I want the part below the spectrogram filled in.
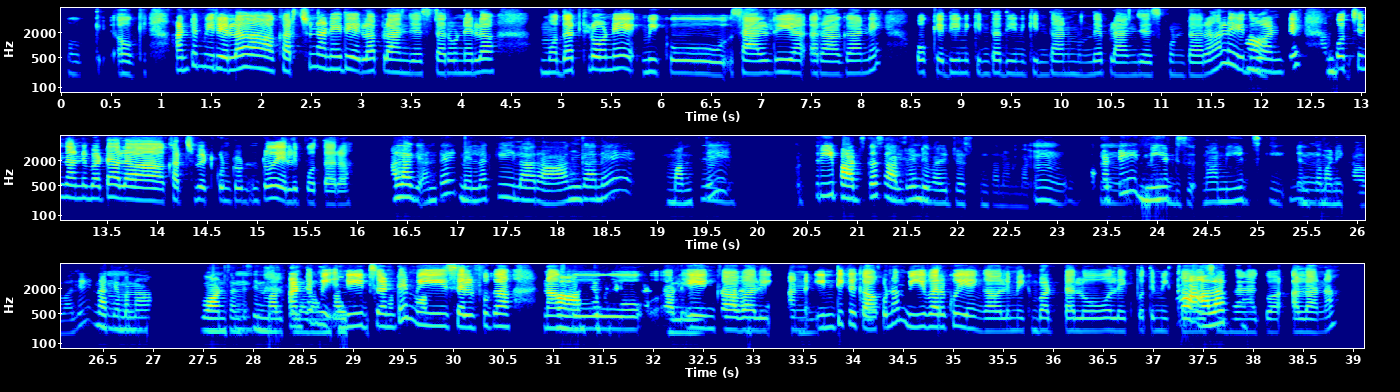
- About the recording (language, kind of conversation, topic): Telugu, podcast, మీరు ఇంటి ఖర్చులను ఎలా ప్రణాళిక చేసుకుంటారు?
- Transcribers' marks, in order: in English: "ప్లాన్"; in English: "శాలరీ"; in English: "ప్లాన్"; in English: "మంథ్లీ"; in English: "త్రీ పార్ట్స్‌గా శాలరీని డివైడ్"; in English: "నీడ్స్"; in English: "నీడ్స్‌కి"; in English: "మనీ"; in English: "రెంట్"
